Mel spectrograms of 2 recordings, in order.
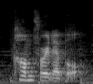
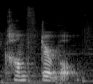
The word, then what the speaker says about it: comfortable: The most common pronunciation mistake people make with this word is by saying comfortable with 4 syllables, comfortable. But the actual way that us native speakers say it is to shorten it into 3 syllables and say comfortable.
